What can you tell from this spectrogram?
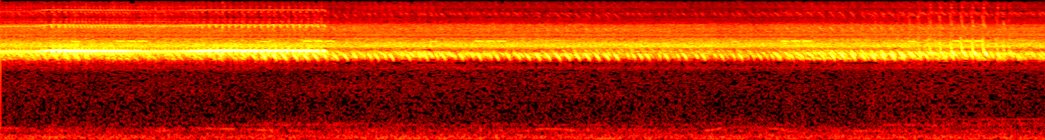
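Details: In autumn at Sanuki, Chiba Prefecture, Japan, bell crickets open with two loud, clear ringing phrases over the first two seconds, then settle into a softer, rapidly pulsing high-pitched trill chorus.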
